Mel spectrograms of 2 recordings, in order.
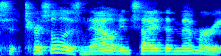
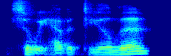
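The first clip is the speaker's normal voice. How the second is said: dry, bony, skeletal, raspy voice; 6 semitones lower, 10 dB quieter than usual. Narrating a scene, voicing a voice heard in the listener's thoughts: skeletal, raspy voice. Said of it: "this skeletal, raspy voice say".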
